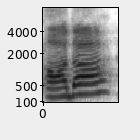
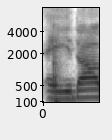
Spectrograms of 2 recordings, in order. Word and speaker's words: Ada: it's square because uh i say oda i don't know why i know it's ada but all that is like a norwegian how you say norwegian that's why i say it like if like if you met someone in norway they would say your name ada not adam but either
